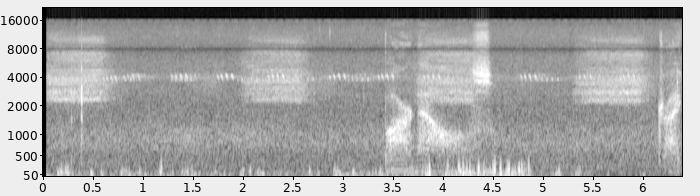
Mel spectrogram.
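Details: Barn owls calling from nest boxes in a vineyard west of Healdsburg, California, Dry Creek Valley, recorded June 8, 2011: several harsh descending hissy screeches over a steady high insect-like hiss and rustling noise.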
